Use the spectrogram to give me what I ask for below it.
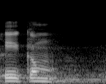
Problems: background sounds at intervals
